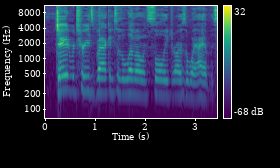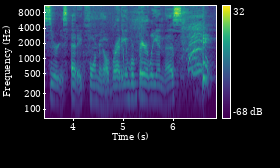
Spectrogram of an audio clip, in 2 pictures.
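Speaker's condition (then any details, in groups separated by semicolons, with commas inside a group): No condition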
